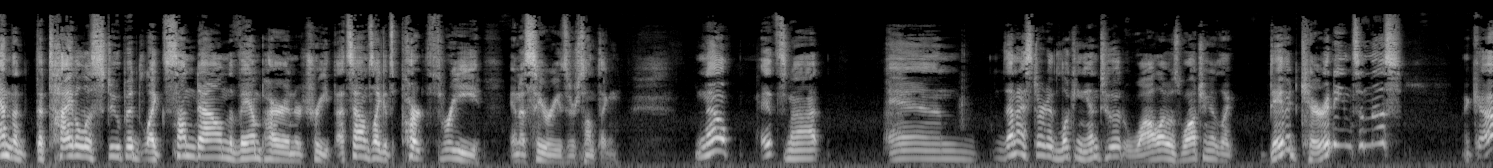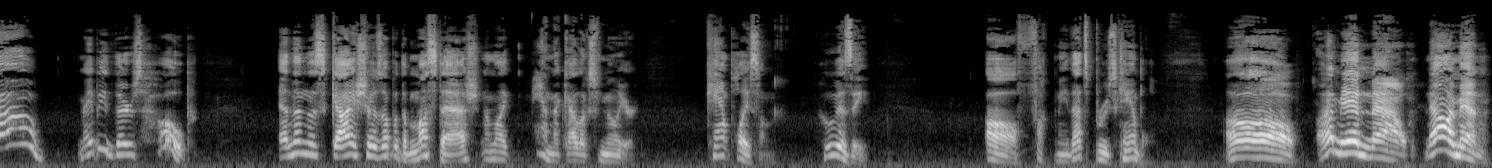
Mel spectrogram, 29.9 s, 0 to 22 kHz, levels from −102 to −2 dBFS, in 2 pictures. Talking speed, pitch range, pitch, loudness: 170 wpm, 155-230 Hz, 190 Hz, -24 LUFS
